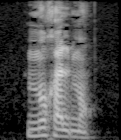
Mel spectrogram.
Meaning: morally
- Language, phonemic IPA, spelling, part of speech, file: French, /mɔ.ʁal.mɑ̃/, moralement, adverb, LL-Q150 (fra)-moralement.wav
